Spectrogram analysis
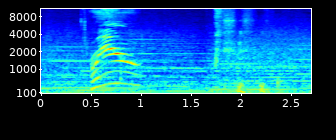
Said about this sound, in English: Very unhappy kitty.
